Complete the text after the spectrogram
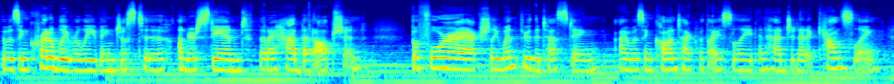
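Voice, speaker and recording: Over music in the background, a woman speaks at a fairly quick pace in a fairly high pitch, with hardly any pauses and a monotone, flat intonation. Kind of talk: interview answer.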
